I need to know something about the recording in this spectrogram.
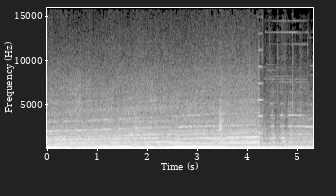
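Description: A racing car engine whines at high revs.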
